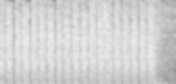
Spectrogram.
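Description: Rapid automatic gunfire from a helicopter gunner killstreak in Call of Duty Ghosts, a dense, loud burst of machine-gun shots rattling steadily for about two seconds with no talk.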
